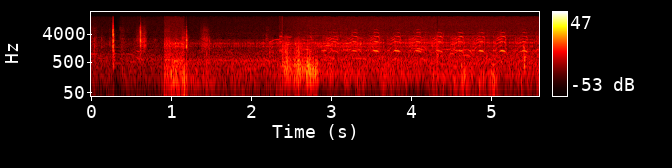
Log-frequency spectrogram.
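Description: A bird calling over and over, short evenly spaced notes about four a second, starting about halfway through. A short rush of noise comes just before the calls begin.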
